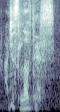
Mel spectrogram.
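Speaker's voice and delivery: soft awed whisper. Real, not acted. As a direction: hush it like in a temple. Quiet awe inside a shrine.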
